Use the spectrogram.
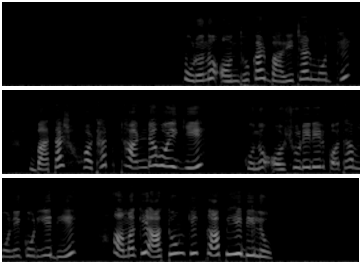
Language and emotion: Bengali, fearful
